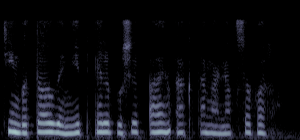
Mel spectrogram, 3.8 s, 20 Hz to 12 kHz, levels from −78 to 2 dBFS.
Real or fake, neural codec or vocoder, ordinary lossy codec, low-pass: fake; codec, 16 kHz, 1.1 kbps, Voila-Tokenizer; MP3, 48 kbps; 7.2 kHz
